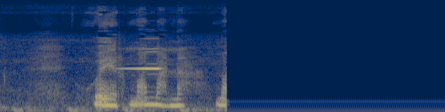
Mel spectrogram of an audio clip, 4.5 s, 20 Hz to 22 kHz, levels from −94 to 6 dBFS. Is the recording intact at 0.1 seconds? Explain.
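Yes, at 0.1 s the speech plays through cleanly, with no dropout, click, distortion or other audible fault at that moment.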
